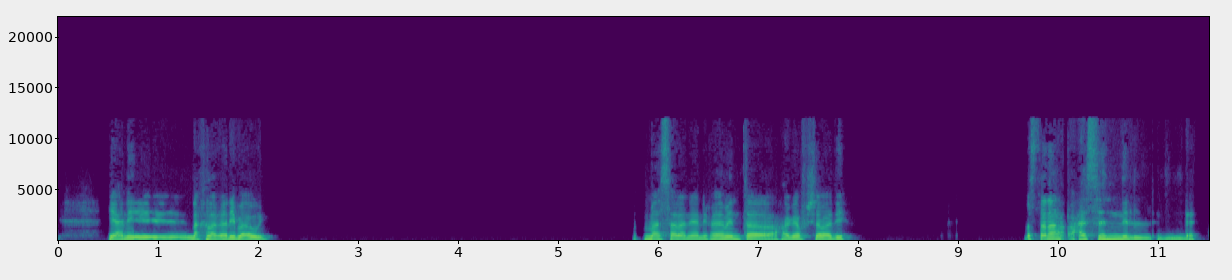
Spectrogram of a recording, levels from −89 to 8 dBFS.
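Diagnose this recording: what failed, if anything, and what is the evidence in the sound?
Gain pumping runs through the whole speech clip: the gain ducks by around 5 dB under every loud syllable and recovers in each pause, leaving the level squashed. The likely cause is input gain set far too high, with a fast limiter or compressor in the call processing stage clamping each peak.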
